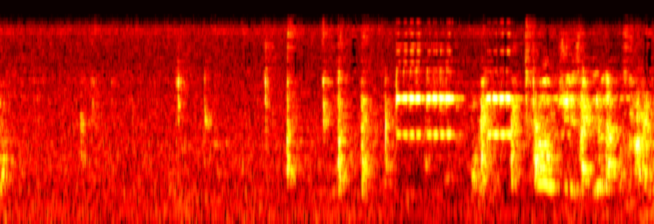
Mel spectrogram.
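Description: A person's voice making short sounds without clear words, with a high, steady tone held for about a second and a half just past the middle, broken briefly once.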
